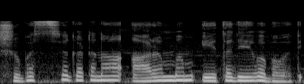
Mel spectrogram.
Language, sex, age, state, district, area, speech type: Sanskrit, male, 18-30, Karnataka, Vijayanagara, rural, spontaneous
